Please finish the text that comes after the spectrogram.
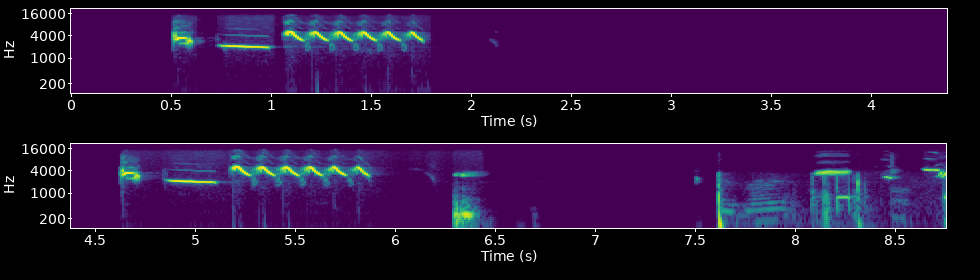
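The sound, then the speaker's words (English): An Eastern Towhee sings twice, each phrase a couple of sharp introductory notes followed by a quick buzzy trill, clear, with a brief voice and some clatter after. “So here goes the Towhee. Eastern Towhee.”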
